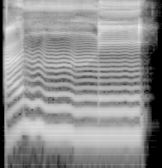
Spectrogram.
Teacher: یا مدہ ہونے کی وجہ سے نون کو ایک الف کی مقدار کھینچیں گے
